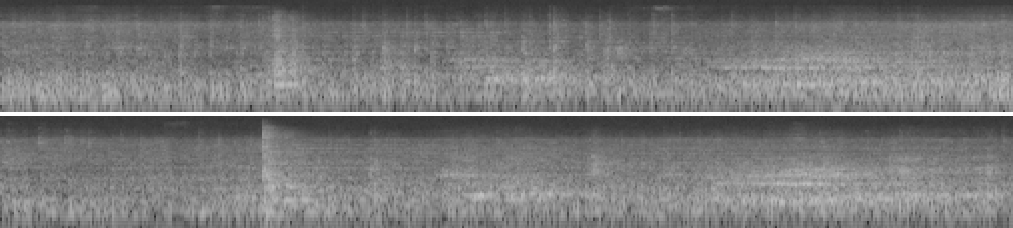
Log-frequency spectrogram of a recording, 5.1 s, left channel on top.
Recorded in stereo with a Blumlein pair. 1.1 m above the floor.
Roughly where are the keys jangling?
Ahead right.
